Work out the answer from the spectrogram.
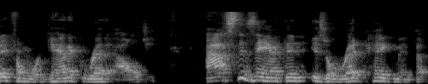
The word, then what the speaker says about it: astaxanthin: astaxanthin is spelled a-s-t-a Asta xanthin is filled with an X not a z x a n and then think thin like losing weight astaxanthin astaxanthin improves the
